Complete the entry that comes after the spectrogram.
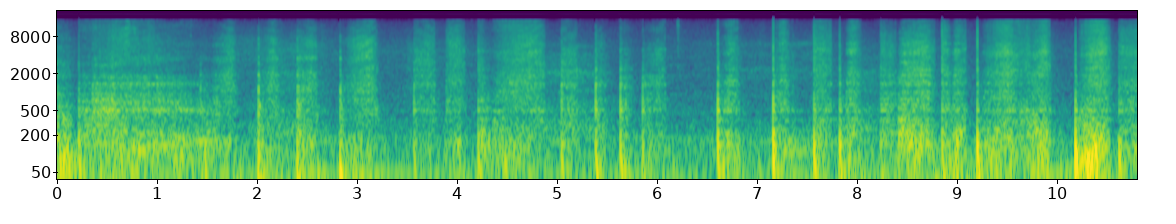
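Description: The backs of fingernails trace scratchy strokes across the large, solid, smooth top of a white-finished wooden table, making a continuous dry rasping rub. Sharp, short taps cut through it, each with a dull low thump that dies away almost at once.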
